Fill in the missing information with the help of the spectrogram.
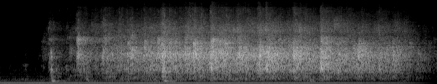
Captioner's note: audience clapping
